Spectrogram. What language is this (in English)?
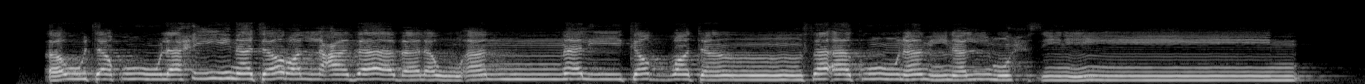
Arabic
